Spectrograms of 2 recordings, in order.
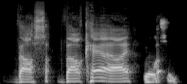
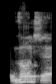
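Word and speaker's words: Vâlcea: I cannot pronounce the CS Valkai. Vulture. It's like Vulture, V-U-C-H-A. That's how I tell people. V-U-L-C-H-A. Vulture.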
